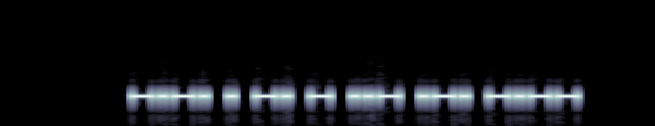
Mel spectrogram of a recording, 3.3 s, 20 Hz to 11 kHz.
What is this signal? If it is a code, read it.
Morse code, heard as a keyed tone, about 34 wpm, 700 Hz. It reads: CENTURY
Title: Sets of 5 Words - New Word Drill - 35wpm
